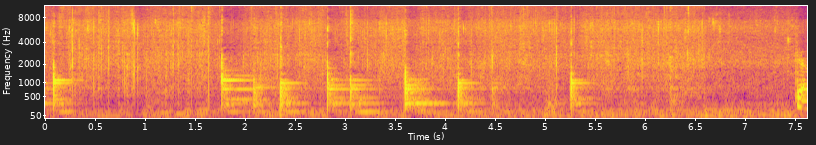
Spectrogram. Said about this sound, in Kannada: ಫ್ರೈ ಮಾಡ್ಕೋಬೇಕು ಸ್ವಲ್ಪ. ಉದ್ದುದಾಗಿ ಹೆಚ್ಚಿಕೊಂಡಿರೋ ಈರುಳ್ಳಿ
